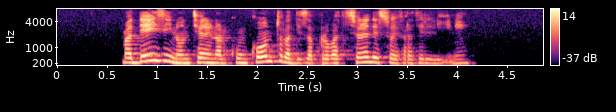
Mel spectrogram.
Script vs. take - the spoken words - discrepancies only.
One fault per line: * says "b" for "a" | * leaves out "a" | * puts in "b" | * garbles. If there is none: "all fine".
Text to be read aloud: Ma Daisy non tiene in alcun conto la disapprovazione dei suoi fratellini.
all fine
